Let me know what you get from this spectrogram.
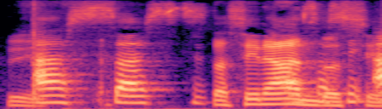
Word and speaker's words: assassinandosi: A ver, entonces es 66 assassini andarono, jo, me estás usando el pasado, andarono, esa la pronuncia bien, Assisi, tutti e 66 assassinatosi. Dosi, no? No. – Assassinandosi. – Ah, vale, assassinandosi. – Sì.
